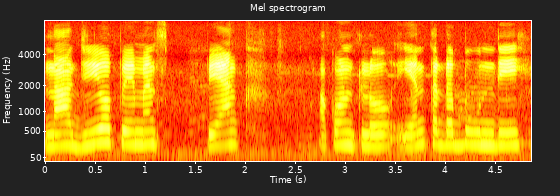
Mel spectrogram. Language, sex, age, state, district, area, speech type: Telugu, female, 30-45, Andhra Pradesh, Sri Balaji, rural, read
